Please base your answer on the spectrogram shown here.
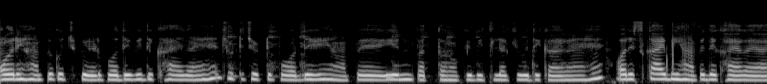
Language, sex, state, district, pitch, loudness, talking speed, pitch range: Hindi, female, Uttar Pradesh, Jyotiba Phule Nagar, 220 Hz, -19 LUFS, 240 wpm, 210-235 Hz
